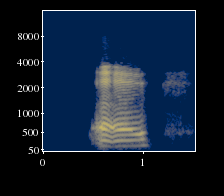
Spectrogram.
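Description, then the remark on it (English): A single drawn-out, voiced yawn by a person lasting about half a second, fairly loud, with a wavering tone, followed by a faint, breathy trailing exhale. “Apparently not, because you're yawning as fuck over there, so you're not gonna keep your mouth shut.”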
